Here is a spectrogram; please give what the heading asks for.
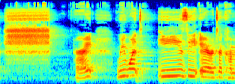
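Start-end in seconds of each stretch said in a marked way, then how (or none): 0.1-0.8 a forced, airy shh with too much air; pushed hiss demo. Shown as a demonstration. Speech teacher demonstrating an S pushed too hard, forced hiss. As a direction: push the air hard through the teeth. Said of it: "and so it might sound like this".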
